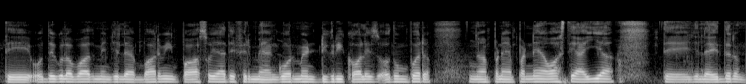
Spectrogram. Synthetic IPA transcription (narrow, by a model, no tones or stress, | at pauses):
t̪eːo̰ːd̪eːkʊlaːbaːd̪mɛ̃ːd͡ʒeːlɛːbaːɾʋĩːpaːsɦoːjaːt̪eːpʰɪɾmɛ̃ːɡoːɾmẽːɳʈ̚ɖɪɡɾiːkaːleːd͡ʒəd̪õːpəɾaːpneːpənːeaʋaːst̪eːaːiːaːt̪eːd͡ʒelɛːɪd̪əɾ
